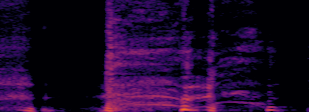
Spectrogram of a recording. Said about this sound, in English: Sorry, I got a cough.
